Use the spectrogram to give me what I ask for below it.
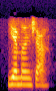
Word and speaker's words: Yemanjá: Do you pronounce it again? Yemanjá.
